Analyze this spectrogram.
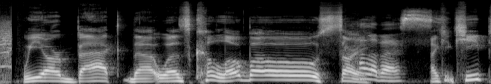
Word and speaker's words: Kolobos: That was Kolobos. Sorry. Kolobos. I keep saying Kolobos. I don't know why I refuse to call it Kolobos. It's probably actually pronounced Kolobos, but the filmmakers call it Kolobos.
